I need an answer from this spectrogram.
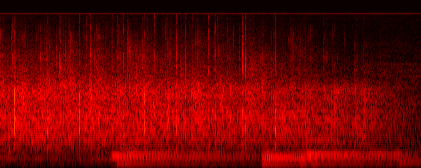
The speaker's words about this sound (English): Come on, let's give God a hand clap of praise one more time.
